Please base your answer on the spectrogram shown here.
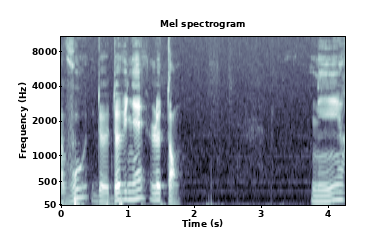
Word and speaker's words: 你: Le mot ni, donc c'est le ton qui descend et qui monte.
